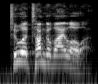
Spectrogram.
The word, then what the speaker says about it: Tua Tagovailoa: You want to pronounce that name for us? Tua Tagovailoa.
